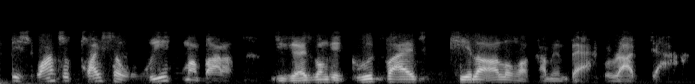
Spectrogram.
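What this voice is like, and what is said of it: Fake Hawaiian accent, like Brad Pitt. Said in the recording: “that was definitely a white guy trying to sound not white, wasn't it? ... It could have been a Hawaiian guy. ... meet Joe Black at first. ... Brad Pitt accent. That's what it sounded like.”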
